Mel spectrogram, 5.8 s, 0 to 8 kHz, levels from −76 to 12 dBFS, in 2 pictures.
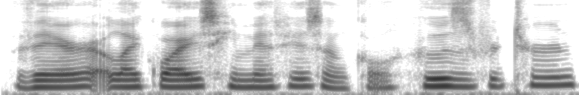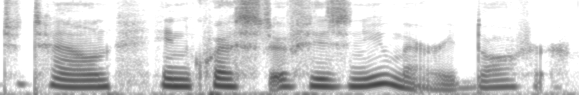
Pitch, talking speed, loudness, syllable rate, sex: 180 Hz, 185 wpm, -19 LUFS, 5.0 syllables/s, female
